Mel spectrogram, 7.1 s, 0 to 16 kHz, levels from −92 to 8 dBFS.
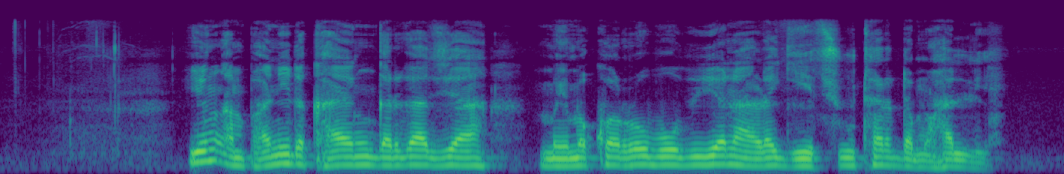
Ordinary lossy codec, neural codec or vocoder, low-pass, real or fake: none; none; 10.8 kHz; real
